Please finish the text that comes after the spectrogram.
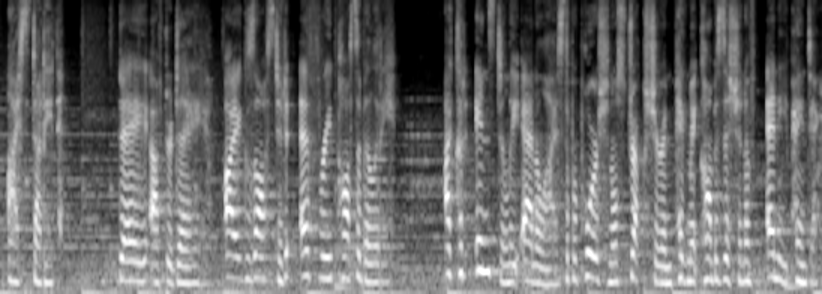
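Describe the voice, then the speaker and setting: Woman doing poised robot exec lady for a game, calm calculating and formal, big reverb, clear music behind. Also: mid-range voice, natural voice. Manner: measured, formal, articulate. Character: composed, calculating female android executive and art-seeking administrator. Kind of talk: video game voice acting.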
